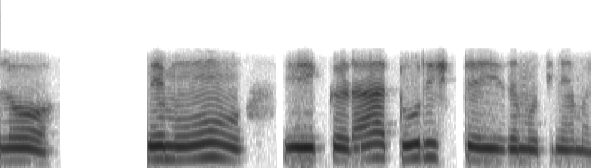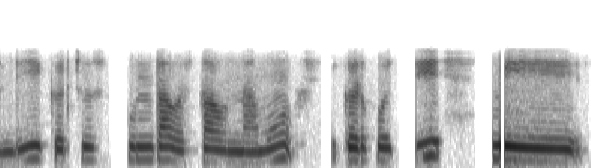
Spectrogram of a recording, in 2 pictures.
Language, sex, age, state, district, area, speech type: Telugu, female, 45-60, Andhra Pradesh, Annamaya, rural, conversation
